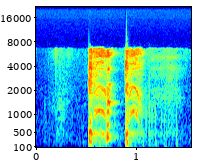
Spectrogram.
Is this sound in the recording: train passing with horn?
no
